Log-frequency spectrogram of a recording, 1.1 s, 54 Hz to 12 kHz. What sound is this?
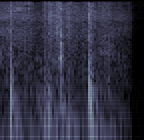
Cardboard Rummaging 02
cardboard, field-recording, hit, impact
